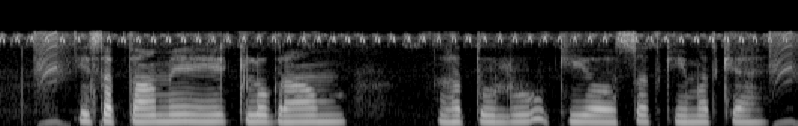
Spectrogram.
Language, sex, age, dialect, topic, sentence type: Hindi, female, 18-24, Awadhi Bundeli, agriculture, question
